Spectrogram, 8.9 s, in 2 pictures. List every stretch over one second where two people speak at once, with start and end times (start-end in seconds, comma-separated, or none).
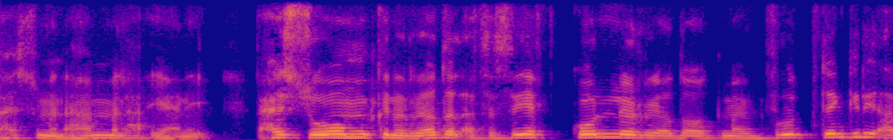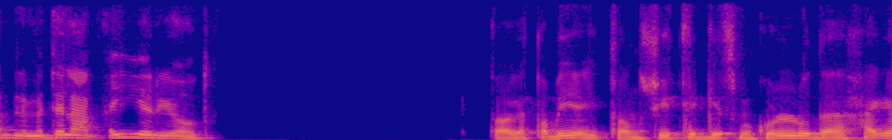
none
